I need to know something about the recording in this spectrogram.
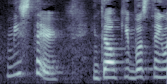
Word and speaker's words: mister: Aí, na letra A, de cara, eu tenho mister. Não é mister, é mister.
